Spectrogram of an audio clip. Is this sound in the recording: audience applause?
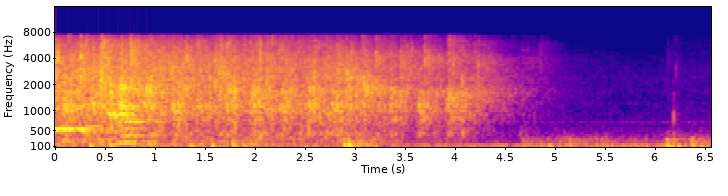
yes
